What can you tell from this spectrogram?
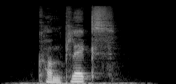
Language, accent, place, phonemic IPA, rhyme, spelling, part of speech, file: German, Germany, Berlin, /kɔmˈplɛks/, -ɛks, komplex, adjective, De-komplex.ogg
- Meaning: complex, sophisticated, involved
